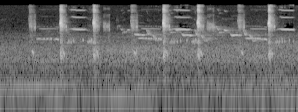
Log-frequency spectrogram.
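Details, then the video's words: Common starling mating call recorded up close, the bird so near it pecked the camera lens: a busy medley of sharp clicks and thin, level whistles, several clicks a second, over a faint low hum. "Starling Mating Call up close"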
